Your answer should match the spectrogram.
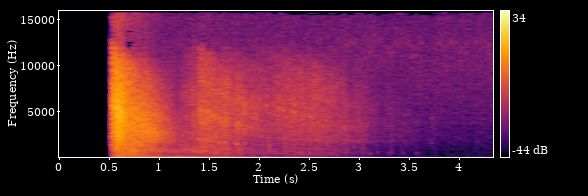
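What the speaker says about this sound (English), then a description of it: "I'm going to put the projectiles in and fire it for you guys again." A long range cannon in Minecraft fires after a brief silence, one loud booming blast that rolls and rumbles, then slowly fades away.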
